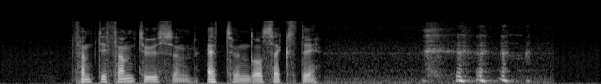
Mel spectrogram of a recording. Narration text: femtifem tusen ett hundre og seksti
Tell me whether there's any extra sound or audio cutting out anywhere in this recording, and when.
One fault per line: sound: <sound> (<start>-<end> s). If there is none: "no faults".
sound: laugh (4.2-5.3 s)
